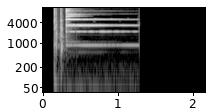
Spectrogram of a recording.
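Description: Subscribe-button animation sound effect: two quick mouse clicks, then a bright bell-like ding that rings for about a second and cuts off suddenly.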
